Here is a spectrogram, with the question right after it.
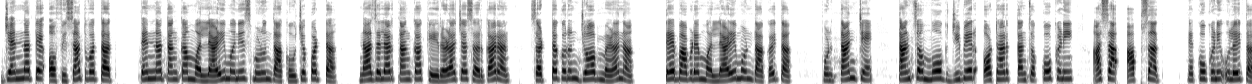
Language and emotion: Goan Konkani, neutral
